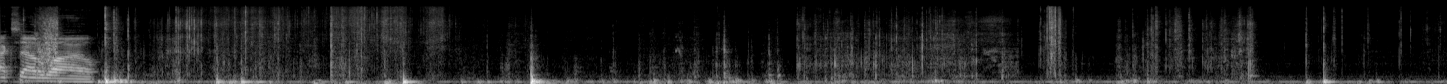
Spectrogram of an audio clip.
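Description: Cardboard boxes and foil packs rustle and knock as hands open them.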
